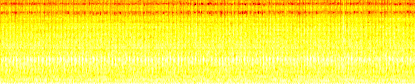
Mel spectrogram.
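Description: A diesel idles with a dense, clattery beat that wavers unevenly instead of running smooth. Cause suspected, not confirmed.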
